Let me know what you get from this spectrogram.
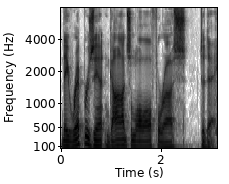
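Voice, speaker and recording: The voice belongs to a man. The background is quiet. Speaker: bible teacher. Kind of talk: lecture. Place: studio. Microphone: lapel.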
